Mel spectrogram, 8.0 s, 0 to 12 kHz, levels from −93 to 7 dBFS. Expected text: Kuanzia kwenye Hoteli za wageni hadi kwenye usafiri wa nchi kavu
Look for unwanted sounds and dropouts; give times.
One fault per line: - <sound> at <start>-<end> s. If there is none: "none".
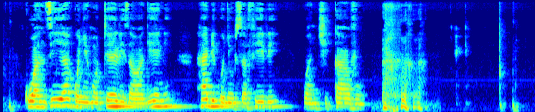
- laugh at 5.7-6.4 s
